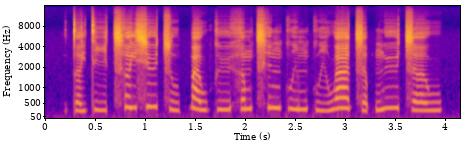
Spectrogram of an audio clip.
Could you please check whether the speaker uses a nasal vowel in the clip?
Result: no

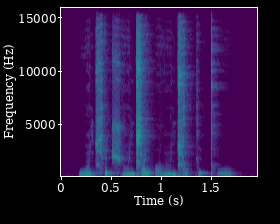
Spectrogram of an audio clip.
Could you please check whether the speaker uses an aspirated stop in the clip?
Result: yes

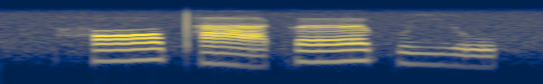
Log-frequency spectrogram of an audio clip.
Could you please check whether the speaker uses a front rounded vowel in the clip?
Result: yes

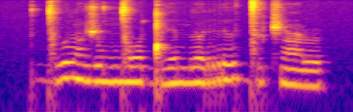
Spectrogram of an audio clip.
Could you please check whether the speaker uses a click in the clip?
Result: yes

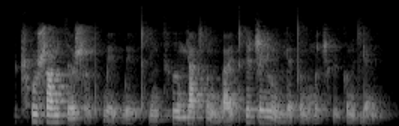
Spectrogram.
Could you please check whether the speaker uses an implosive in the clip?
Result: no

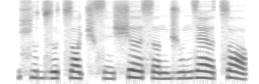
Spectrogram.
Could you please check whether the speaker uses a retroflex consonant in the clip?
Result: no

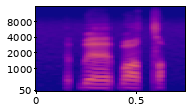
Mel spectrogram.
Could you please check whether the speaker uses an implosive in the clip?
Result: yes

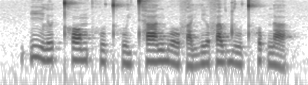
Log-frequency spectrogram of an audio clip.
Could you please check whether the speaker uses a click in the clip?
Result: no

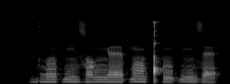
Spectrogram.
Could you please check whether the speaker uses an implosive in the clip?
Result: yes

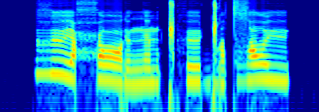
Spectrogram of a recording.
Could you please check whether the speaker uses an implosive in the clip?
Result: no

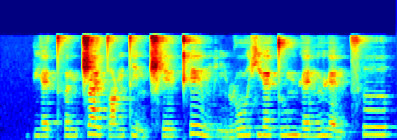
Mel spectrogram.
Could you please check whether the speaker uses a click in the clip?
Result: no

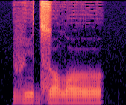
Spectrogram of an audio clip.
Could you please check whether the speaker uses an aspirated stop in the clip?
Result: no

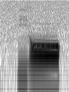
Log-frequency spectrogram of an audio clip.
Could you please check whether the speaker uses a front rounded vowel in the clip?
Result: no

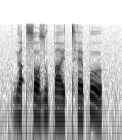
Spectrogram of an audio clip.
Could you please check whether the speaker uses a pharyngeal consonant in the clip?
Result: no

